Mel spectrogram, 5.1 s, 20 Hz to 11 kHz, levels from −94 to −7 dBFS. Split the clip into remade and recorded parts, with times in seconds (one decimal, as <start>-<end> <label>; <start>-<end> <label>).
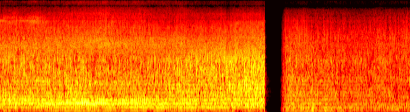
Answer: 0.0-5.1 remade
